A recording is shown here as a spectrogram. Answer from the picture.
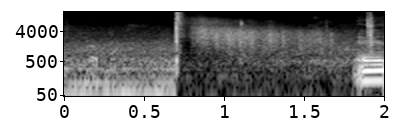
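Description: A single shot from a .223 Remington rifle fitted with a silencer, about two-thirds of a second in: one sharp crack that trails off over about a second.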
